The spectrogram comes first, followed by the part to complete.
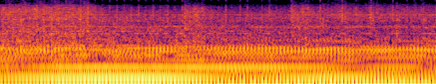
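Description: Downtempo electronic music: sustained synth tones over a steady deep bass drone.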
